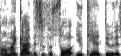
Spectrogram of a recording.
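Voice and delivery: high, shocked play-victim voice; a high mock cry of assault; mock outraged victim. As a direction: act scandalised and wronged. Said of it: "she's like".

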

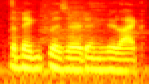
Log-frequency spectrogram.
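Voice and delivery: ordinary talk, nothing marked

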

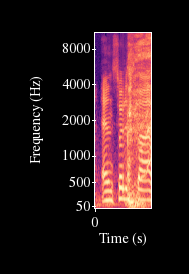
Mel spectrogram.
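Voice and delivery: ordinary delivery

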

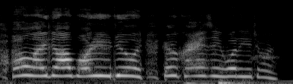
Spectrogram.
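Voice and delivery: high, loud mock outburst of alarm; frantic high-pitched scolding, easing off in volume; imitated screaming teacher. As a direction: imitate a shocked teacher yelling. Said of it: "we didn't expect him to scream like that".

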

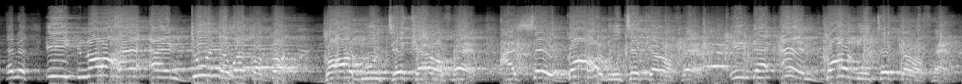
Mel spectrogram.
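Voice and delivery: a pastor pounding home his point; fiery preaching. Acted. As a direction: preach it hard to the congregation. Preaching at full force.

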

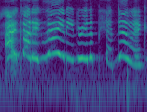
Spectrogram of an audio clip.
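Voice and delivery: high, mocking singsong imitation; mocking others' pandemic complaints in a high whiny voice. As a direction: parody people who complain.

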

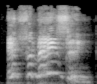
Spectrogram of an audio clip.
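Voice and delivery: high, loud burst of excitement; excited exclaim. Real, not acted. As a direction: shout it out in delight. Gushing about the anime.

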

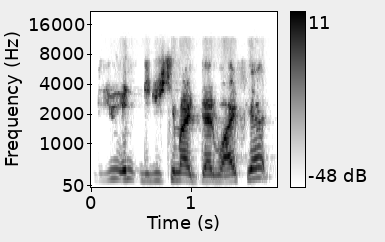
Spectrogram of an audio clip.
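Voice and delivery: normal talking voice

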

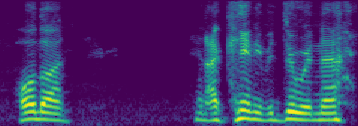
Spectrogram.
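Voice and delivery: usual speaking voice

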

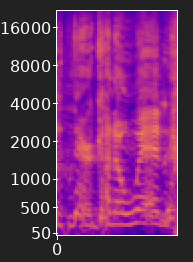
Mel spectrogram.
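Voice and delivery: high, laughing "they're gonna win"; remembered thrill, voice up high; giddy relief. Retold or imitated. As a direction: gasp and laugh it out in joy. Reliving the Mjolnir moment.

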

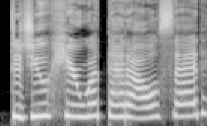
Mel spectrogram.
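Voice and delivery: put-on high, pleading young girl voice; high young sister pleading; girl calling out. A narrator's reading. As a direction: call to your brother through the wall. Natalia voiced.

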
